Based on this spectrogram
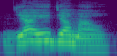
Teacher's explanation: En la mayor parte de los sitios de habla hispana decimos la Y, la Y, como la doble L. Mi pronunciación es más suave, ya he llamado.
